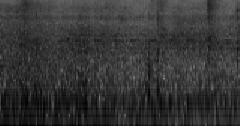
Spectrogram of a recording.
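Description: A faint, steady low rumble with no distinct events.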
